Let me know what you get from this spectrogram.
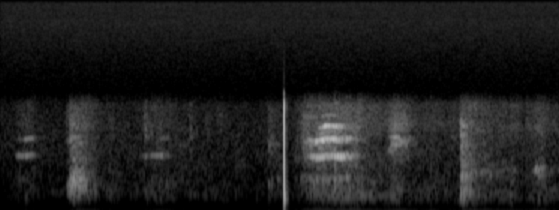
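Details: Cat near a laptop giving one clear drawn-out harmonic meow around the middle, with a few soft short mews before it and a sharp click, in a quiet indoor room.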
